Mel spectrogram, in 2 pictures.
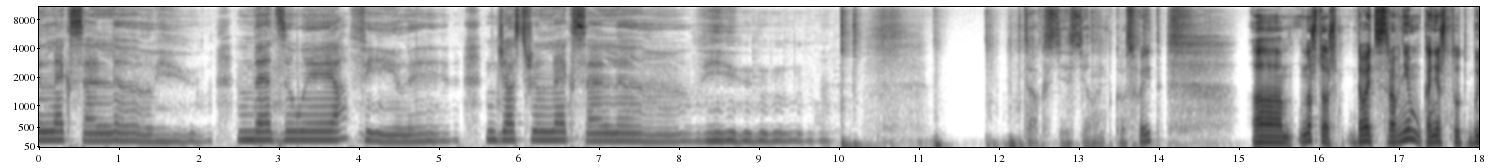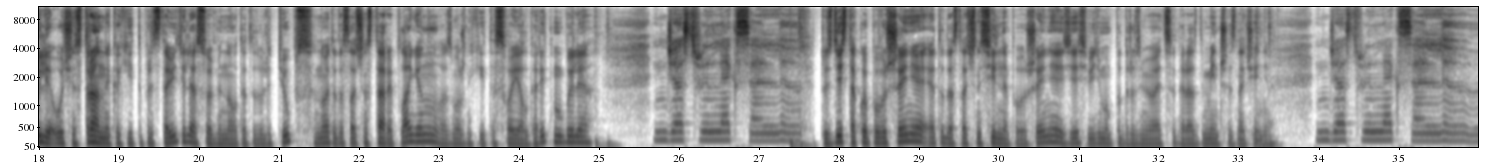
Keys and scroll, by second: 10.0 space, 24.9 space, 27.3 space, 33.2 space.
